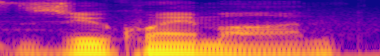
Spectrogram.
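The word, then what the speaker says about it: Zhuqiaomon: And then Zuquay, it's spelled weird, but it's Zuquaymon. The Suzaku, the Phoenix.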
